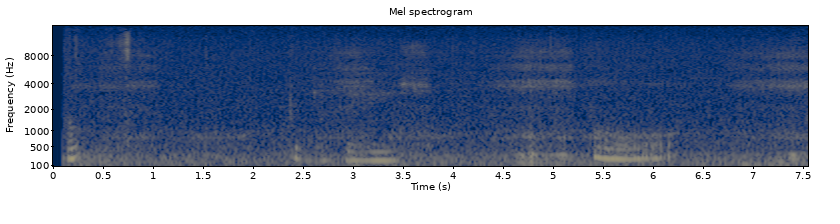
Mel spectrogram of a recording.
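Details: Dog snoring while asleep in its owner's lap: several soft, slightly whistling snorts and snores a few seconds apart in a quiet room.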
